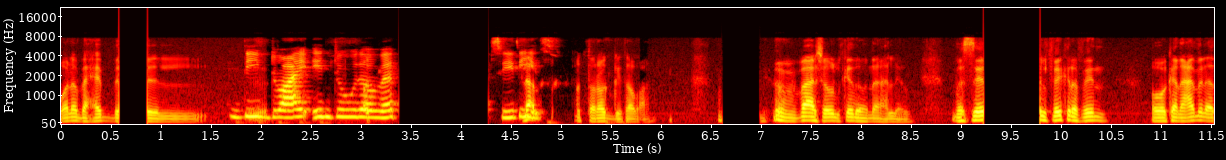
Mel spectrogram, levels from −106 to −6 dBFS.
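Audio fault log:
0.58–0.87 s, 3.38–4.28 s, 6.62–7.00 s, 9.23–9.80 s: Bluetooth stall. Sound cuts to silence, then resumes. Likely interference delayed packets and the headphone buffer ran empty.
2.07–5.22 s: speech suppressed in double talk. The speech dips by up to about 40 dB, about two seconds in total. The likely cause is the echo canceller turning it down with the far-end echo.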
